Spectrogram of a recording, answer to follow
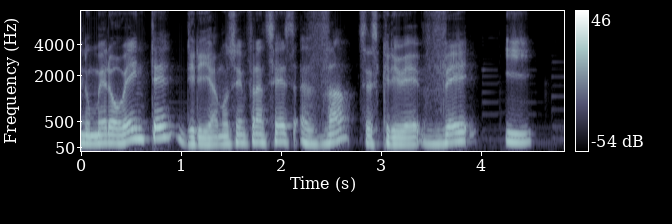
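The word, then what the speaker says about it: vingt: Comenzamos con el número 20, diríamos en francés 20, se escribe V-I-N-G-T. Lo vas a pronunciar la V con una E nasal, 20.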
